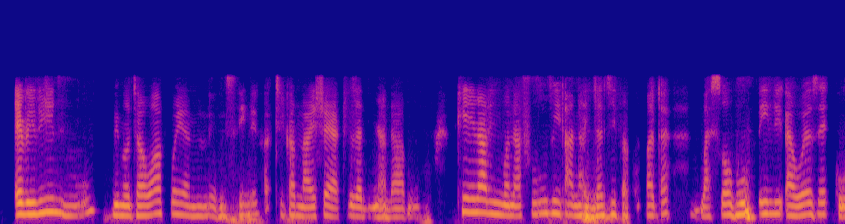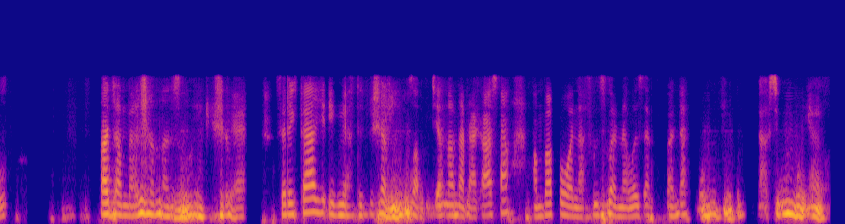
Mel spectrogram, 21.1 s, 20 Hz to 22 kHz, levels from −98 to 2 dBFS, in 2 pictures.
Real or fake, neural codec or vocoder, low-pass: fake; codec, 16 kHz, 0.5 kbps, FunCodec, trained on Chinese and English, 25 frames a second; 5.4 kHz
